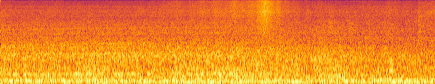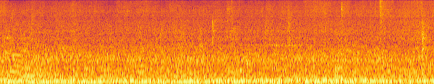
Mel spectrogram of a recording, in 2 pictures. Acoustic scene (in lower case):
subway train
